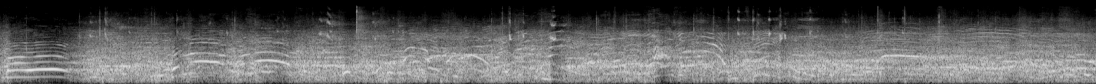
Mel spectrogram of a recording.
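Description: Sneakers squeaking on a hardwood basketball court, many short rising-and-falling squeals, with a basketball bouncing and a couple of sharp knocks about halfway through. Voices from players and spectators run underneath, with a call right at the start.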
